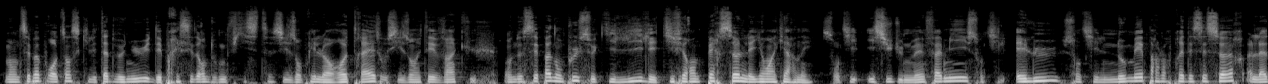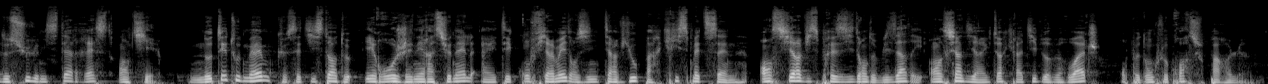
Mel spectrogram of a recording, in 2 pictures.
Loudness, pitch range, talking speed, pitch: -20 LUFS, 110-140 Hz, 215 wpm, 125 Hz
